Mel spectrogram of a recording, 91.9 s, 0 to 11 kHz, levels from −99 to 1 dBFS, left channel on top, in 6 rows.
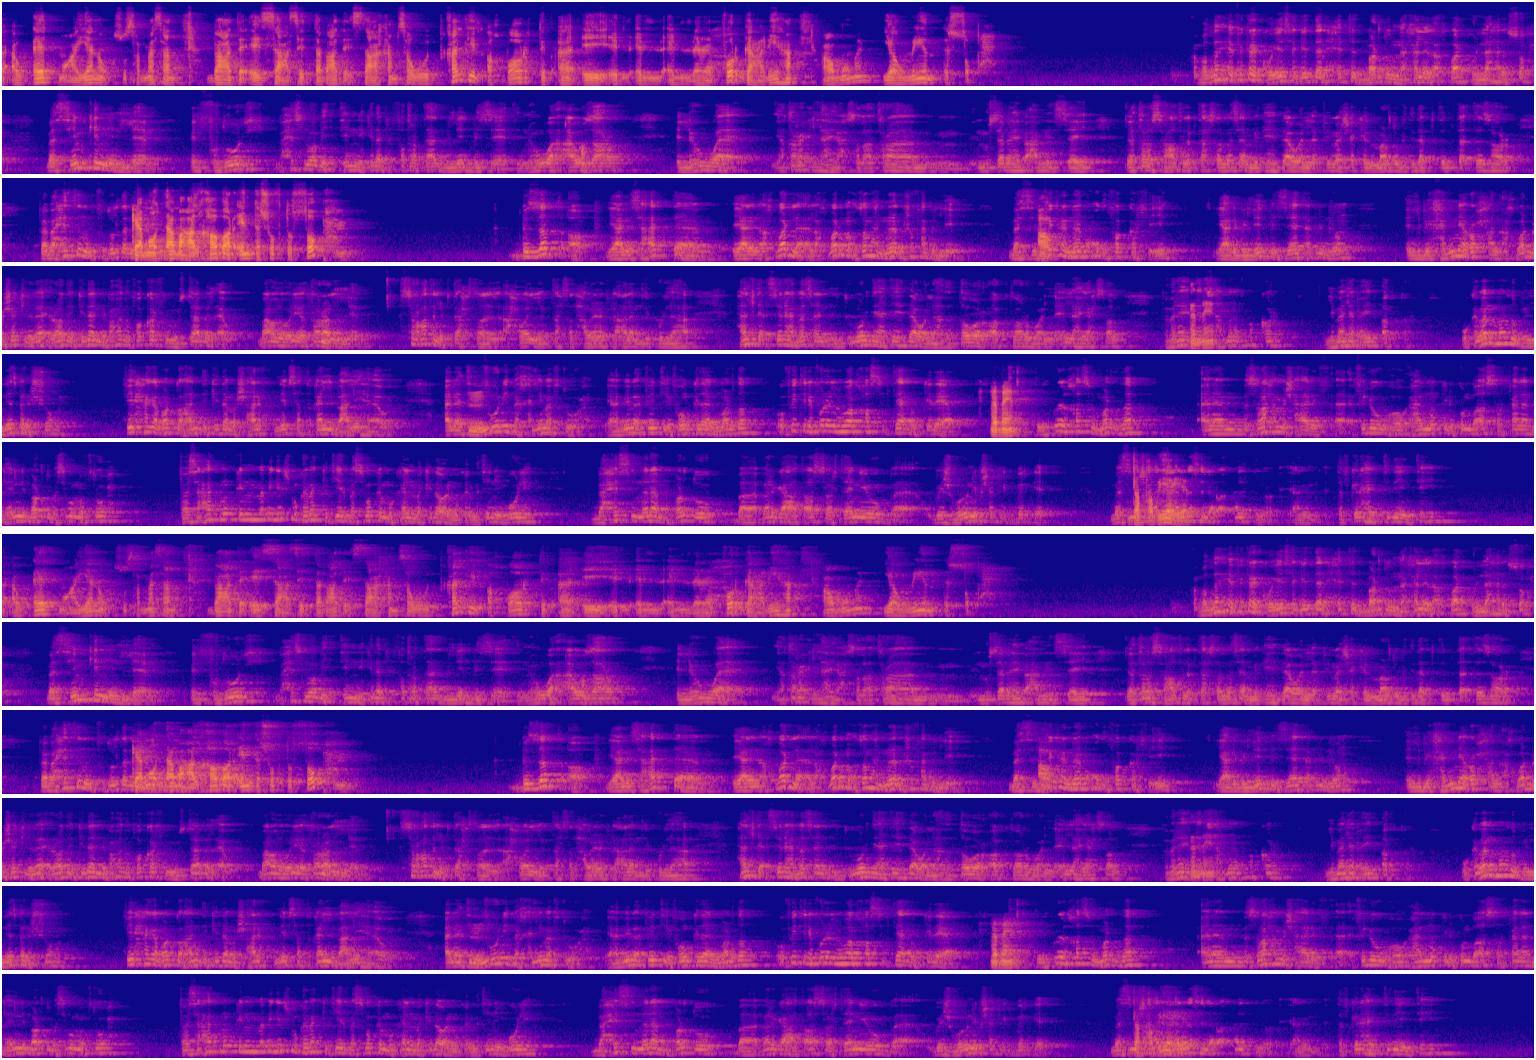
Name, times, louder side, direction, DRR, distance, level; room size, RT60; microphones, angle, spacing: voice 1, 0.0-9.9 31.9-34.1 41.0-41.1 49.2-49.3 57.8-58.1 66.0-66.2 71.2-71.5 87.9-88.5, left 5 dB, 80° left, 9 dB, 0.6 m, -35 dB
voice 2, 11.7-15.4 15.8-16.9 17.2-22.8 23.0-30.6 31.0-32.5 34.0-34.1 35.7-40.2 40.7-42.3 42.8-44.2 44.7-48.3 48.5-49.6 49.9-52.9 53.3-58.7 59.2-59.9 60.6-61.9 62.5-70.8 71.6-72.7 73.2-77.7 78.4-81.9 82.5-87.0 87.7-90.9, left 1 dB, 15° left, 1 dB, 1.2 m, -44 dB
10.5 x 8.7 x 6.0 m, 0.84 s
head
